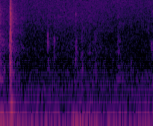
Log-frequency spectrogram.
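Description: Computer keyboard typing: a few key clicks, the loudest two at the very start, then a few fainter taps.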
